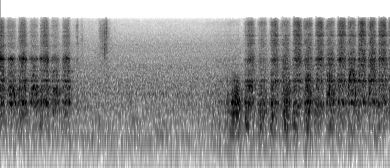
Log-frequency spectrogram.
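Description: A hand saw cuts through wood in quick, rasping strokes.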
